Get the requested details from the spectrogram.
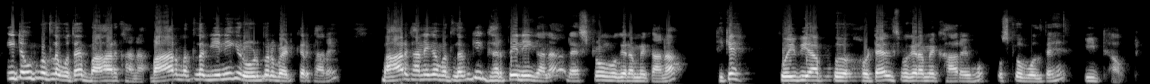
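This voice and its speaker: A man's voice: high-pitched, no room sound, clean studio sound. A man teaching a spoken lesson in a chatty way, stretching out example sentences word by word. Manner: chatty, addresses viewers as guys and brother. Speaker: English teacher.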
